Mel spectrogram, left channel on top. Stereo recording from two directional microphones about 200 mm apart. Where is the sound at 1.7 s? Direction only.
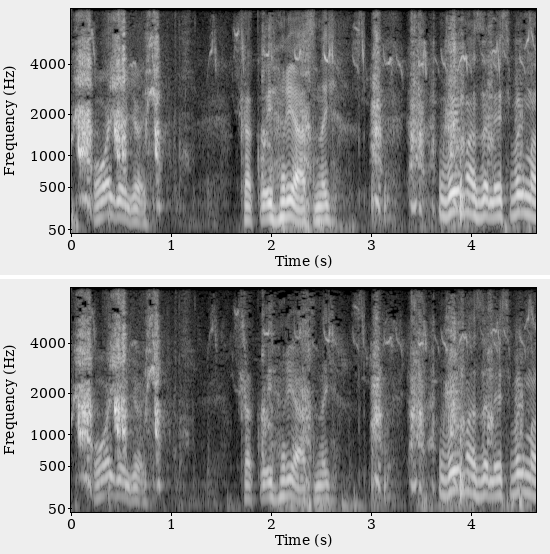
50° left (ahead or behind).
